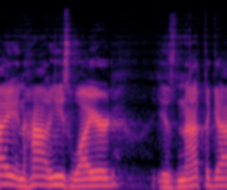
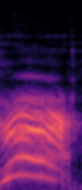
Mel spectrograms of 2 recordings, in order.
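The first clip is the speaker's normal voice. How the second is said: high, loud exasperated growl; frustrated outburst; 10 semitones higher, 5 dB louder than usual. Retold or imitated. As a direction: blow up like a fed-up leader. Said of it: "He's like".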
